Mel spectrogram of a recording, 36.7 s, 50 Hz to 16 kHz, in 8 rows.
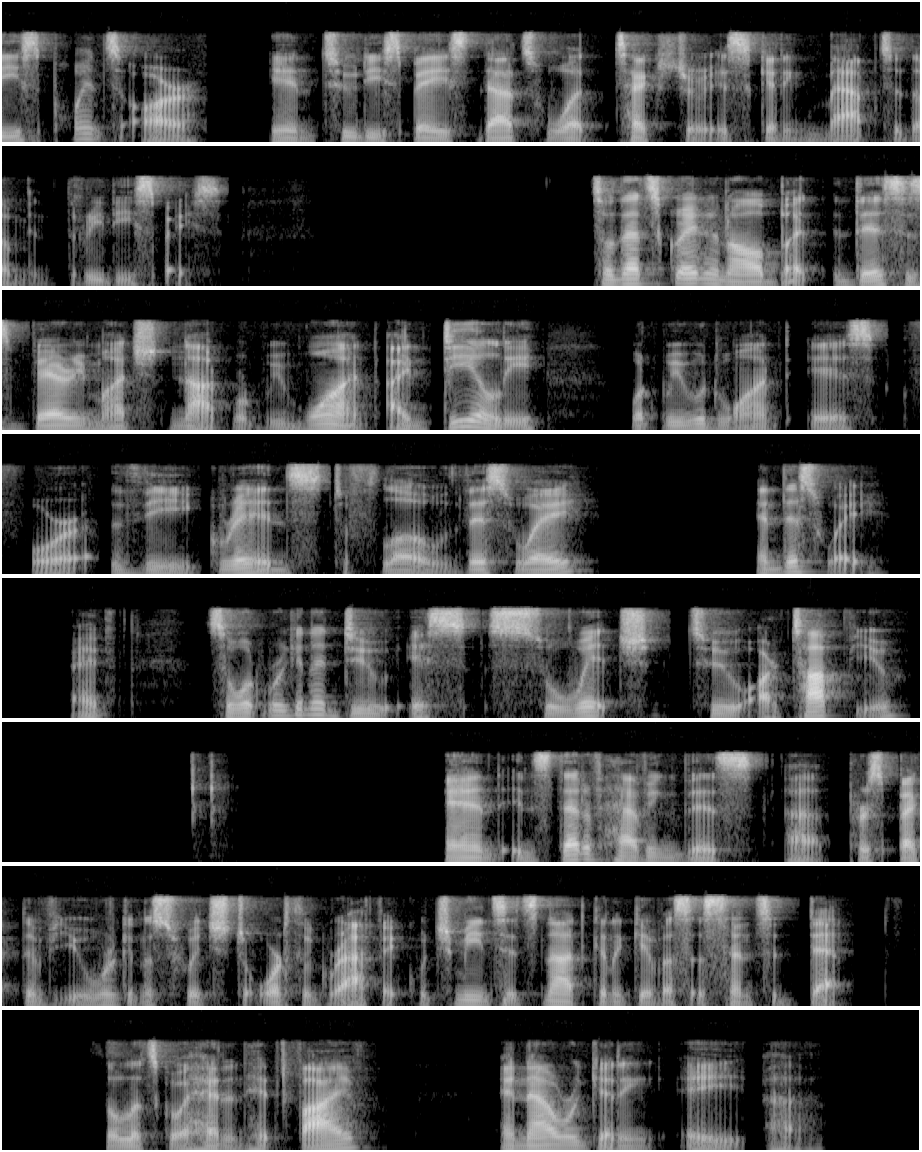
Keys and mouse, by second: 5.4-7.1 middle drag, 7.2 middle click, 9.0-11.7 middle drag, 19.3 middle click, 20.6 middle click, 23.8 KP_7, 33.5 KP_5.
